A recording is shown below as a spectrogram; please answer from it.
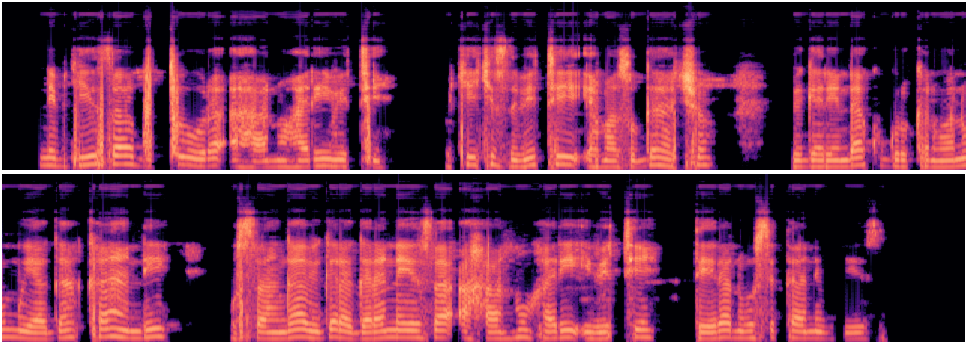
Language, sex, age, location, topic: Kinyarwanda, female, 36-49, Musanze, agriculture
